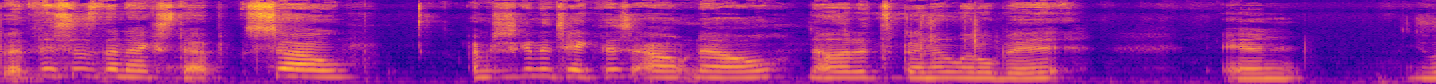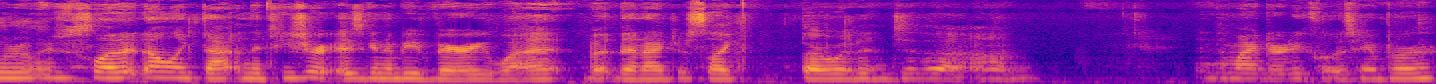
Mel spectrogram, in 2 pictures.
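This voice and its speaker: Somewhat breathy, this voice moves along at a fairly quick pace, its pitch varying in an ordinary way. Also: woman, fairly high pitch for a woman. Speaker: beauty vlogger. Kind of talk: tutorial. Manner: casual, chatty.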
